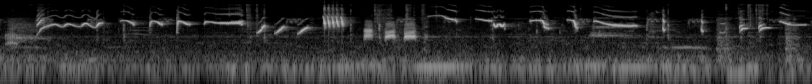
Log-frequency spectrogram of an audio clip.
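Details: Energetic starling song used to train other birds: wavering whistled notes, repeated high slurs, a harsh buzzy burst and strings of clear downslurred whistles, with a low hum underneath.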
